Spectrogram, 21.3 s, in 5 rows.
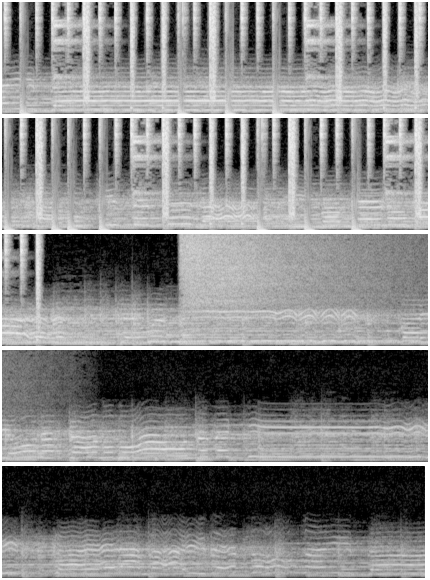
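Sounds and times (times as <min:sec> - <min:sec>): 
soft bass-boosted remix: 0:00.0 - 0:09.0, 0:10.3 - 0:14.1.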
